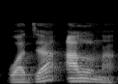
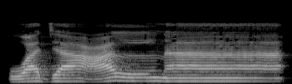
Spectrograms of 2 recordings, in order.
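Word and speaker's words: وَجَعَلْنَا: হবে ওয়াজ আলনা অনেকে বলে ওয়াজ আল সম্পূর্ণ ভুল ওয়াজ আলনা ওয়াজালনা আলনা ওয়াজ আলনা মিম বাইনি মিম এই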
